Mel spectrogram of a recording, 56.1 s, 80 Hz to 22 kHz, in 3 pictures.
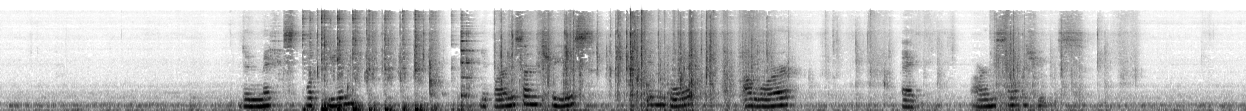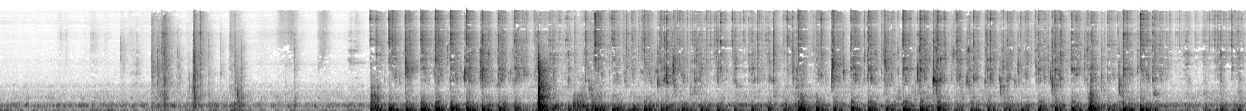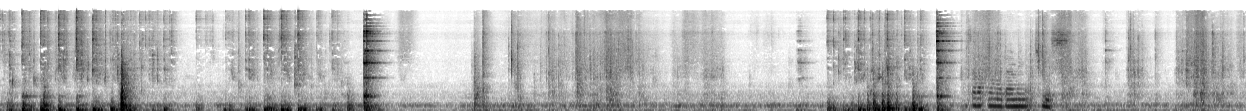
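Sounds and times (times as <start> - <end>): fork whisking eggs in glass bowl: 4.3 - 8.9, 23.9 - 43.1, 49.4 - 52.3.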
